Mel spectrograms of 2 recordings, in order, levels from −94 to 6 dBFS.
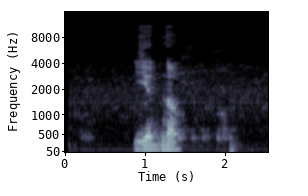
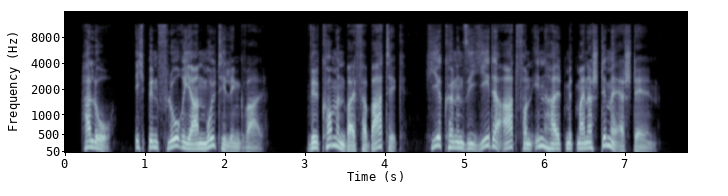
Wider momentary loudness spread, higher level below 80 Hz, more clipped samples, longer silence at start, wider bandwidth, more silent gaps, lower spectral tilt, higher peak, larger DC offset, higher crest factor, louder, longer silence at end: first, 26 LU vs 10 LU; about the same, -58 dBFS vs -56 dBFS; neither; first, 0.85 s vs 0.2 s; about the same, 11 kHz vs 12 kHz; second, none vs 2.68-2.92 s; about the same, -7.5 dB/octave vs -7 dB/octave; second, -10 dBFS vs -4 dBFS; neither; first, 22 dB vs 16 dB; second, -28 LUFS vs -21 LUFS; about the same, 0.45 s vs 0.45 s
